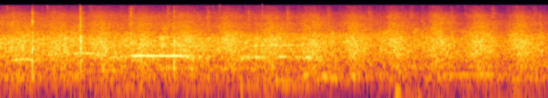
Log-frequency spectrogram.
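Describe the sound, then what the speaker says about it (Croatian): Sustained audience applause at a live concert in a theatre, steady clapping spread through the hall with a few sharper claps and faint voices beneath, moderately loud and continuous. "Poseban aplauz za obitelj Sopranos."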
